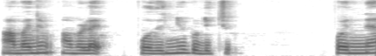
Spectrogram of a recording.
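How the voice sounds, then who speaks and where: A woman narrating a romance story in a steady, matter-of-fact reading. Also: mid-range voice, brisk.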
